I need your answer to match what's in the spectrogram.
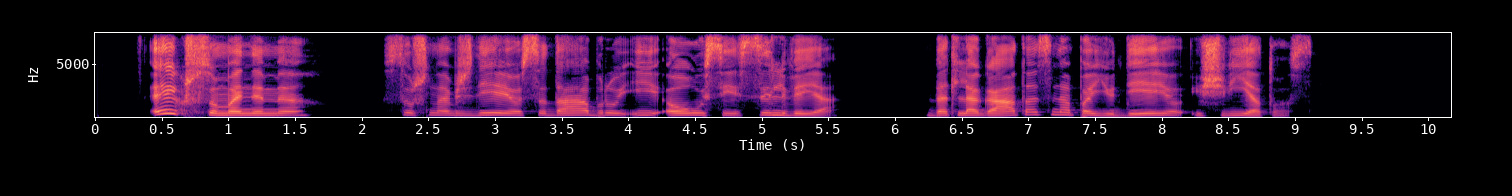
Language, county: Lithuanian, Klaipėda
